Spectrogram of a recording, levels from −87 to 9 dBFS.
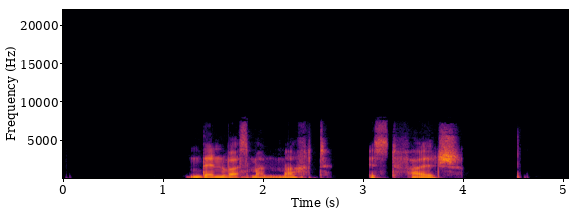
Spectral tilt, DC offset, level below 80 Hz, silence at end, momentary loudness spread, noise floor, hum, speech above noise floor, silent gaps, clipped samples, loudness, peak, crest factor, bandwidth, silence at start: -6.5 dB/octave; under 0.1%; -40 dBFS; 0.5 s; 16 LU; under -90 dBFS; none; over 69 dB; none; under 0.1%; -21 LUFS; -2 dBFS; 22 dB; 7.6 kHz; 1.25 s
